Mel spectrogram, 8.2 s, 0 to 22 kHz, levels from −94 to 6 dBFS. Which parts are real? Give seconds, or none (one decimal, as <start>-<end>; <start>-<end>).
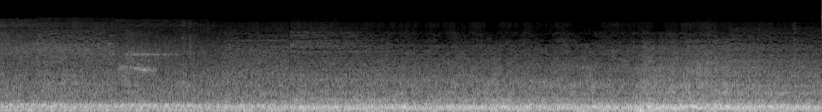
0.0-3.8; 7.3-8.2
